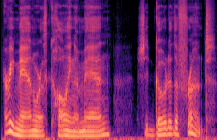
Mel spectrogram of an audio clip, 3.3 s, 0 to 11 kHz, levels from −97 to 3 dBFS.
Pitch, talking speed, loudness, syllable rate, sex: 125 Hz, 200 wpm, -18 LUFS, 5.0 syllables/s, male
